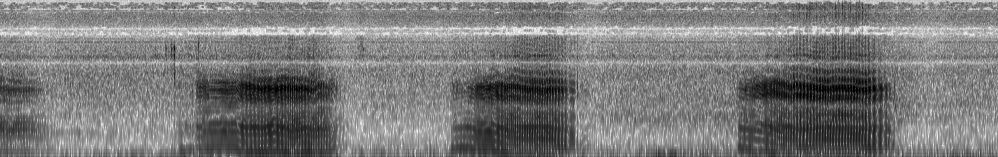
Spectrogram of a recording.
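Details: Sleeping cat: three long, voiced, wavering snores over ten seconds, each about a second and a half, with quiet between them; snoring.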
